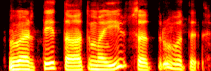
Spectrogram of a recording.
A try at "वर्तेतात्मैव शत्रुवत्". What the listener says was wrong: हाँ, वह तय भी पूरा नहीं है, तय आधा है यहाँ भी। शत्रुवत।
